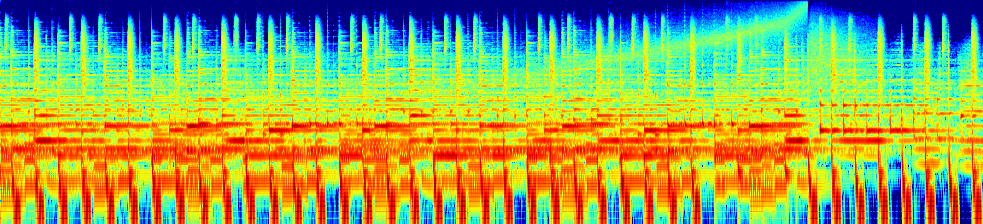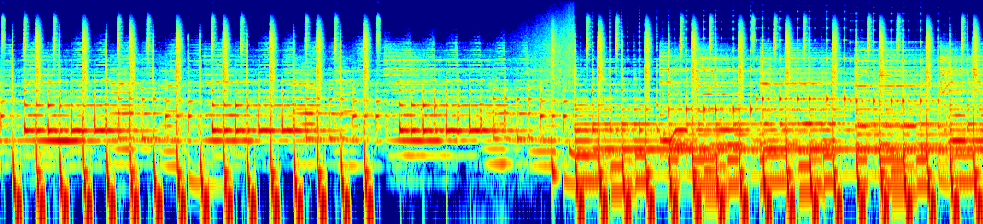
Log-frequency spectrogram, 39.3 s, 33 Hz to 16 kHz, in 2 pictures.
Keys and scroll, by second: 0.8 4, 13.4 3, 14.5 ctrl+d, 14.7 Escape, 16.1 ], 16.8 4, 18.0 ,, 19.1 2, 22.0 4, 25.7 p, 26.2 c, 26.3 Return, 28.6 p, 29.8 3, 30.2 ], 30.7 4, 35.3 shift+f, 37.9 2.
